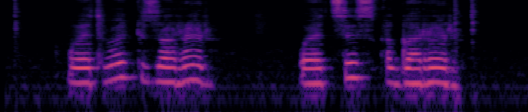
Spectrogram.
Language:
Tatar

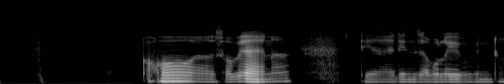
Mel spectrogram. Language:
Assamese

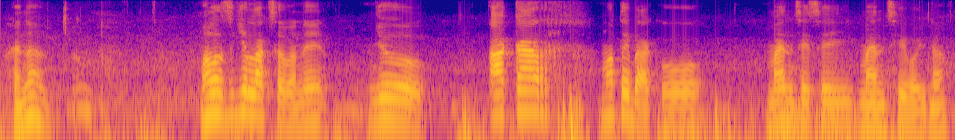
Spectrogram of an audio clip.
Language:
Nepali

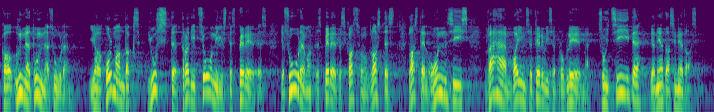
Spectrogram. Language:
Estonian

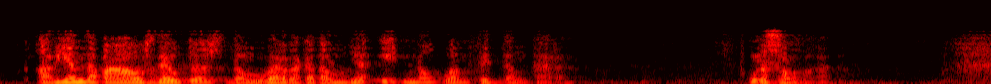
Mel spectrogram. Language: Catalan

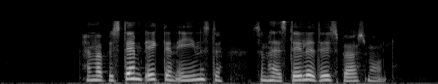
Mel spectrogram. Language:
Danish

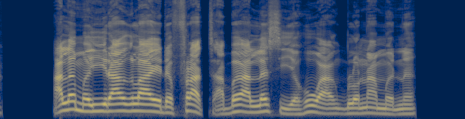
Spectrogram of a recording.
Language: Ewe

